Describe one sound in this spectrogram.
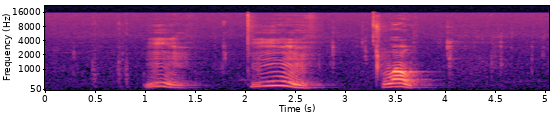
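A young man speaks close by in short, drawn-out phrases.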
